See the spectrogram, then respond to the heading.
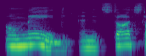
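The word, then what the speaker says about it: עומד: It's omed, and it starts like that with an ayin and a vav. And a mem and a dal, omed, standing.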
